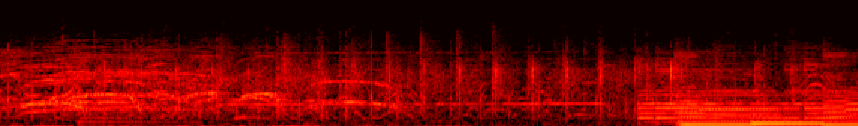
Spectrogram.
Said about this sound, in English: They were in the UK for a while, so this is their welcome home show. So we need to give them a huge round of applause.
